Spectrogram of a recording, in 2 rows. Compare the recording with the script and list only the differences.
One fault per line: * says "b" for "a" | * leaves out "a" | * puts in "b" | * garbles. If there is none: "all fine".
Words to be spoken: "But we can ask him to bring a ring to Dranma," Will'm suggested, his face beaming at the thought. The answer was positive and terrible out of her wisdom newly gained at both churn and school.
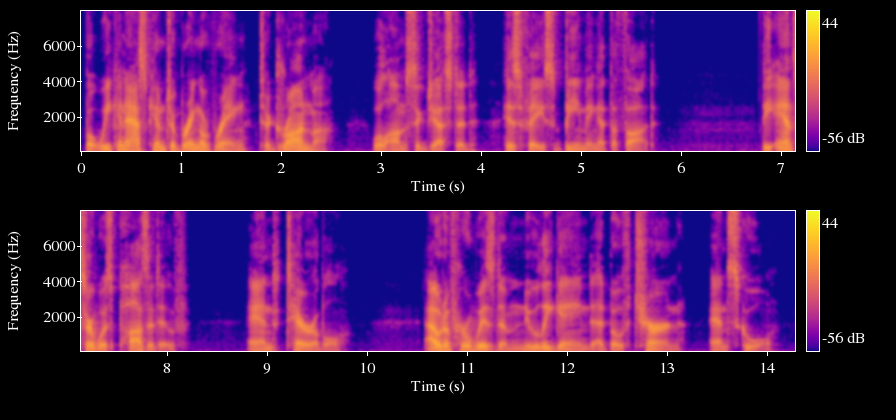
all fine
